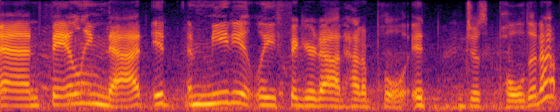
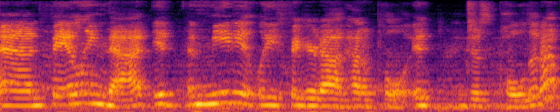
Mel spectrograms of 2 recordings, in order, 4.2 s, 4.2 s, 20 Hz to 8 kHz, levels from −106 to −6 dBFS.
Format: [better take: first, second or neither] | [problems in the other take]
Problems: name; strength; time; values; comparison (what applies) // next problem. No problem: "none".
first | room echo; dies away in 0.2 s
